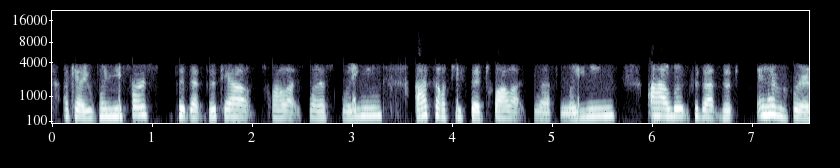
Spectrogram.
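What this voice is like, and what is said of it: Fast-talking Southern US accent. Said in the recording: “You can tell I'm Southern, huh? But I'm a fast talking Southerner.”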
